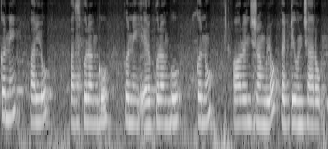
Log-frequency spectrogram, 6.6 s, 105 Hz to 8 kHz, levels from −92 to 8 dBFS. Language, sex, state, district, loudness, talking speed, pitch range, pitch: Telugu, female, Telangana, Mahabubabad, -14 LUFS, 110 wpm, 220-235 Hz, 225 Hz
